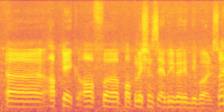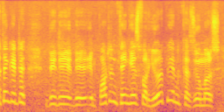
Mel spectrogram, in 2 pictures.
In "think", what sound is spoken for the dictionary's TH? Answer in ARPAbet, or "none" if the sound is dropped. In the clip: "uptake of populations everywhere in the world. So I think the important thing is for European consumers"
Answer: T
